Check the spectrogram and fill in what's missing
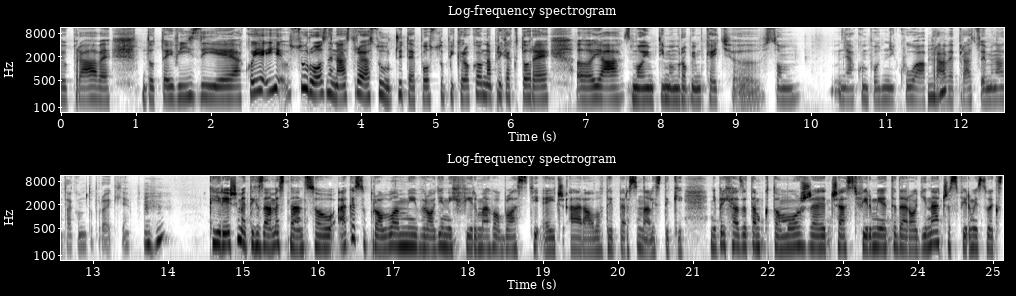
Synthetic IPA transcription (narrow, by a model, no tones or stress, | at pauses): juːpɾaːʋɛd̪ɔt̪ɛjʋiːziɛakɔjɛjɛsuːɾʊɔznɛnaːst̪ɾɔjɛasuːuɾt͡ʃit̪ɛːpɔst̪upikɾɔkɔʊnapɾiːklat̪̚kt̪ɔɾɛːjazmɔjimt̪iːmɔmɾɔbiːmkɛcsɔm | vɲɛakɔmpɔd̪ɲikʰuapɾaːʋɛpɾat͡sujɛmɛnat̪akɔmt̪ɔpɾɔ̰jɛ̰kcɛɦ̩ | kɛɟɾɪɛʃiːmɛt̪iːɣzamɛst̪nant͡sɔʊʔakɛːsuːpɾɔblɛːmivɾɔɟinːiːxfiɾmaːɣvɔblasciʔɛjt͡ʃaːɾalɛbɔft̪ɛjpɛɾsɔnalist̪ikiɲɛpɾixaːd͡zat̪amkt̪ɔmuʒɛt͡ʃascfiɾmijɛt̪ɛd̪aɾɔɟinat͡ʃascfiɾmisuːɛks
